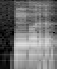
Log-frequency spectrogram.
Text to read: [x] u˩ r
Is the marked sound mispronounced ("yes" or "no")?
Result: yes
